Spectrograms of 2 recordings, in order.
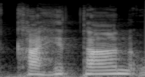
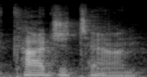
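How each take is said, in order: First: Cajetan as "KAH-hee-tahn"; pronounced with H. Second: Cajetan as "KAH-juh-town"; pronounced with English J. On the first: Streamer unsure of a donor's name, Cajetan said "KAH-hee-tahn". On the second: Streamer offering a second guess at a name, Cajetan said "KAH-juh-town". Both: Shown as a demonstration. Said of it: "I don't know if it's".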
